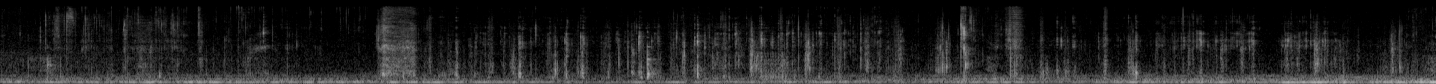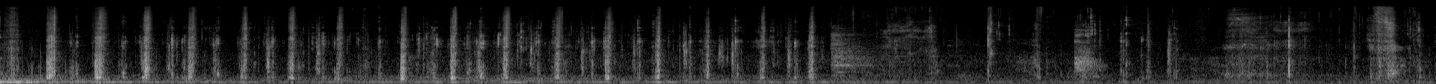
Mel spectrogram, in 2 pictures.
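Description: Close-miked chewing and crunching of bone-in fried chicken in a sweet-spicy sauce, with many sharp crunchy bites that come thickest in the middle.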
